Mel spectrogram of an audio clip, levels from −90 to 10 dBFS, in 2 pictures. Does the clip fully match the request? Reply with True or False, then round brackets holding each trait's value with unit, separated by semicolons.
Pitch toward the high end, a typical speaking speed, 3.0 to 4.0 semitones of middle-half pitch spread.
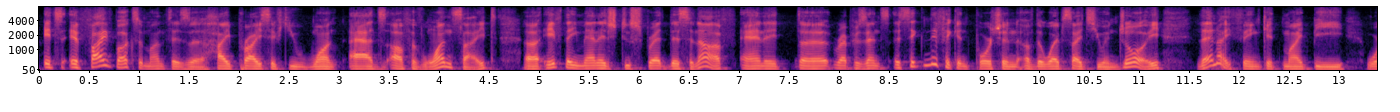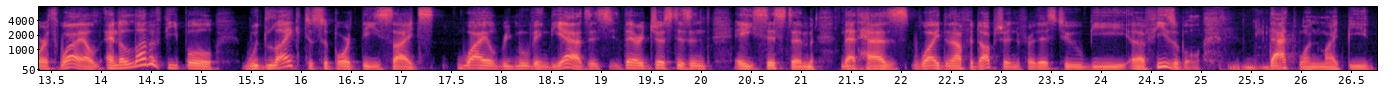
False (110 Hz; 180 wpm; 3.4 semitones)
